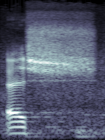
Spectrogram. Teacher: জিহ্বার মধ্যখানে ভর করবে দুর্বলভাবে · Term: শিন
